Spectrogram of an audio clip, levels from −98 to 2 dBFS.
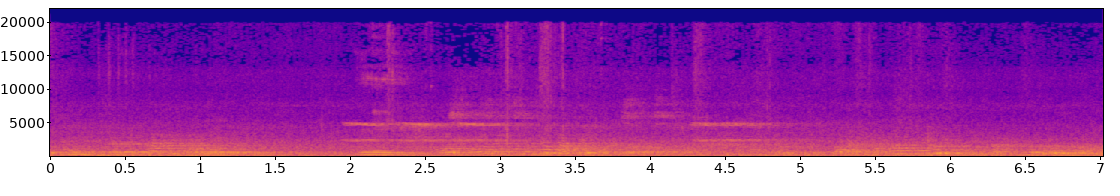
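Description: No technical faults are audible anywhere in the recording.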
